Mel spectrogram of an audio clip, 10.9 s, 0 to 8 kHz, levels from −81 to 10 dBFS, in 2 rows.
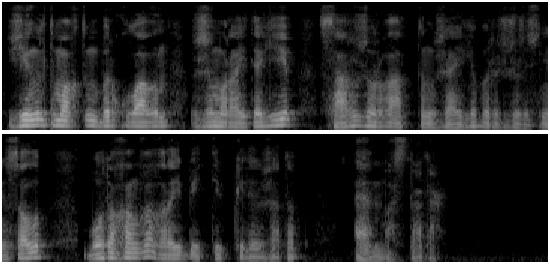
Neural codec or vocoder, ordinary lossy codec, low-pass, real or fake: none; AAC, 32 kbps; 7.2 kHz; real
